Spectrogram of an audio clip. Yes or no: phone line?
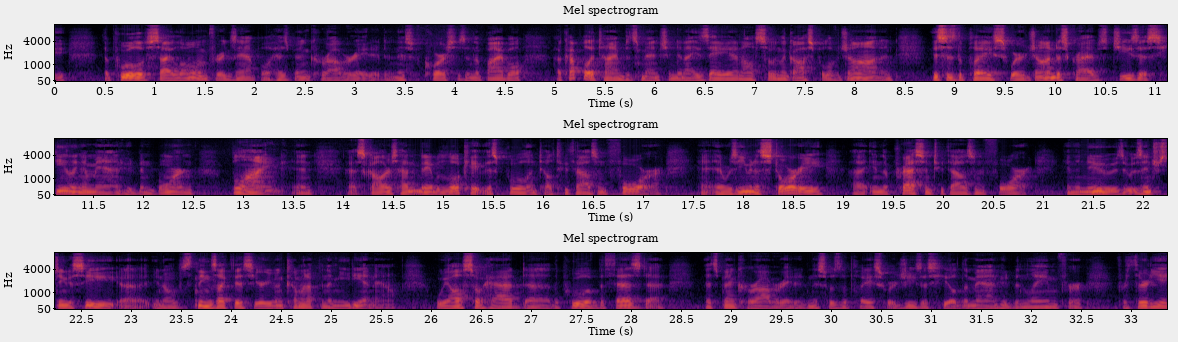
no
